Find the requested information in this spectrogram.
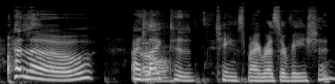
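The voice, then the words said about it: Cheerful smiling customer service voice. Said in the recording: “it's like smiling when you talk to a customer service representative ... smile when you say that ... customer service voice”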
